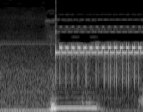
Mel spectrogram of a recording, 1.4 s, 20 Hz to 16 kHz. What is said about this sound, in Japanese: おーっと、10時にセットしてた目覚ましが、なんて言うんですかね、これ。ホテルのチェックアウトが11時やから10時に目覚ましをかけるというね。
